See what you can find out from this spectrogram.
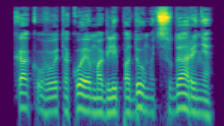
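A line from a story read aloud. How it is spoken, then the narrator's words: Hoarse, strained voice. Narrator (Russian): Отчего-то осипшим голосом еле выдавил я из себя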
